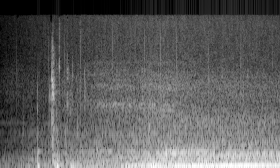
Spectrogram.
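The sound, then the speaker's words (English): A car drives through the Manawatu region of New Zealand. A couple of brief clunks open into a low engine rumble that grows louder and settles into a steady drone. “I'm driving through the lush and green-looking Manawatu. I'm on my way to Massey University”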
